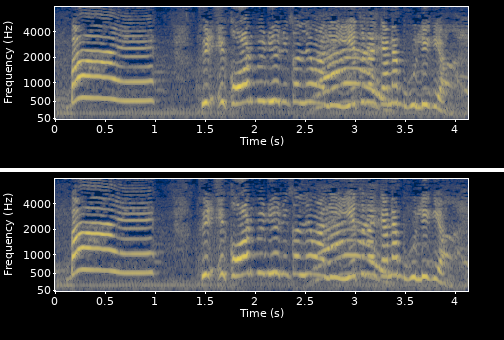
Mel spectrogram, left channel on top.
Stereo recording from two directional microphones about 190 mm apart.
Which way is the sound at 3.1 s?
35° right (ahead or behind).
